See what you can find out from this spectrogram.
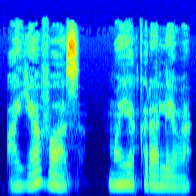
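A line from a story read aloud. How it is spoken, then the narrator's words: Quiet. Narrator (Russian): также тихо произнесла Ауриня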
